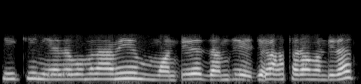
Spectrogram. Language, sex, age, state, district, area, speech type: Assamese, female, 45-60, Assam, Darrang, rural, conversation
